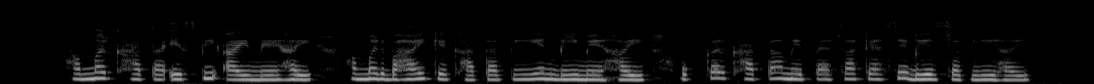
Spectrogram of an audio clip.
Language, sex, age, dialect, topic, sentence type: Magahi, female, 41-45, Southern, banking, question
